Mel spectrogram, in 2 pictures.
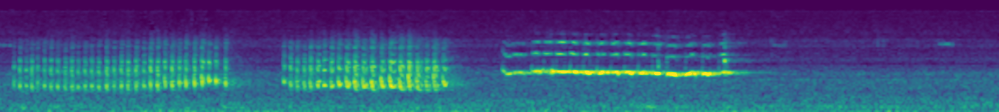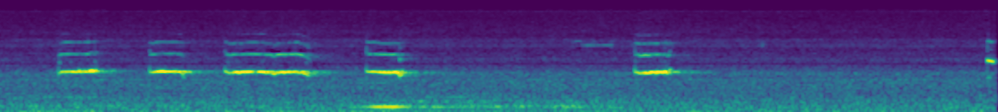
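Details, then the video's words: A canary bred for song gives two rough buzzy bursts, then a brief sliding whistle and scattered short whistled notes with quiet pauses between them. "List of Song canaries singing : Bred for their sweet Canary singing ability"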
